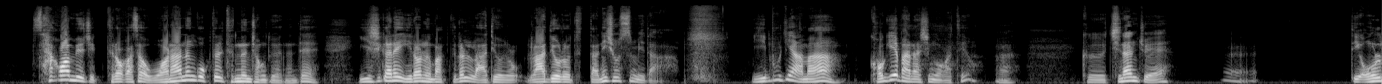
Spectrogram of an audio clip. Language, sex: Korean, male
